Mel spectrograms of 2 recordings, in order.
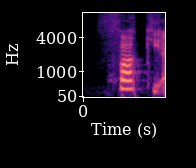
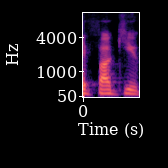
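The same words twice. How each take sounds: First: High, loud burst of defiance; mock retort. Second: Said in the usual way. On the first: Imagined reply to parents, high loud outburst.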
